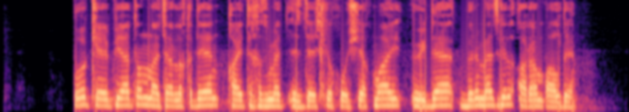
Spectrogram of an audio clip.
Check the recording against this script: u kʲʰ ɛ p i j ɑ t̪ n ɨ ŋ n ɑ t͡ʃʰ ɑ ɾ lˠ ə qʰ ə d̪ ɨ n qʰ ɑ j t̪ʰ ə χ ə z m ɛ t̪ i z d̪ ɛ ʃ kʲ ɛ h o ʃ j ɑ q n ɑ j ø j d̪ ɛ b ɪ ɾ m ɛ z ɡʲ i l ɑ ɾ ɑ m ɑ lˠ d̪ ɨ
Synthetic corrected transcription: u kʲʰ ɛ p i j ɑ t̪ n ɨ ŋ n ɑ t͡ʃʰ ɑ ɾ lˠ ə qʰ ə d̪ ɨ n qʰ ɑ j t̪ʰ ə χ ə z m ɛ t̪ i z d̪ ɛ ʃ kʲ ɛ χ o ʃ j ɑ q m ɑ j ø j d̪ ɛ b ɪ ɾ m ɛ z ɡʲ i l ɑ ɾ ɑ m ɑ lˠ d̪ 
